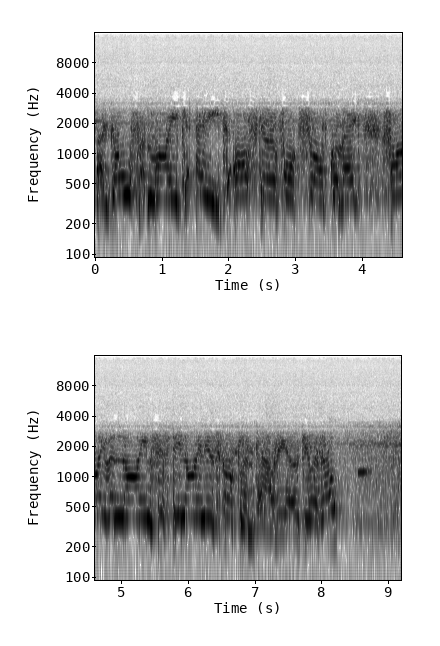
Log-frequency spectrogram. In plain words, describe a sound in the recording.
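A man's voice speaks through a radio loudspeaker, crackly and narrow.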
